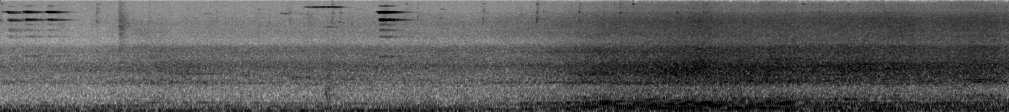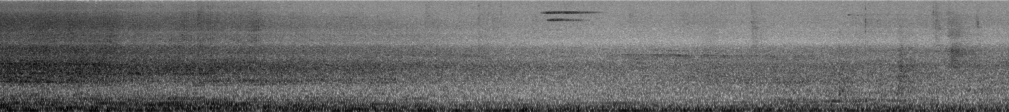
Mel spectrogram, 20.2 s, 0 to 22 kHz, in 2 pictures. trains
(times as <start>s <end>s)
12.2s 20.1s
